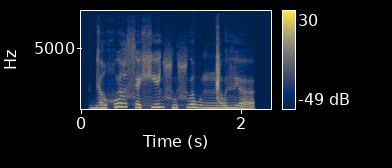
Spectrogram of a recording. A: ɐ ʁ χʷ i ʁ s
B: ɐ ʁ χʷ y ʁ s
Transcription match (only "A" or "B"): A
